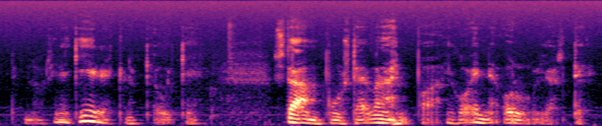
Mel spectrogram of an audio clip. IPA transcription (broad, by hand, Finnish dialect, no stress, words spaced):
ĕ̥tːæ minˑ oːn siːnæ kiːrehtinykːi oikeːn̞ sitæ ɑmpˑuːn sitæ ʋɑnɑhempˑɑː jok õː enːẽː ʔolːuj jɑ sitːe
